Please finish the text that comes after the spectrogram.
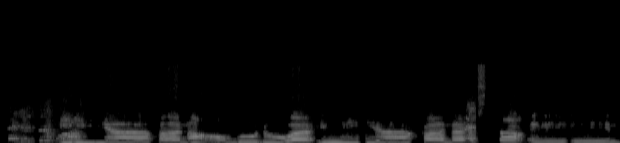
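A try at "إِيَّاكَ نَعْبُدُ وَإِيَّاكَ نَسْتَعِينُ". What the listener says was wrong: Nah, di sini karena budu, nah, ain sukun dengan dalnya perlu diperbaiki. ujung lidah ke gusi. Ujung lidah ke gusi, bukan ke langit-langit. iya, kalau budu kan dia ke langit-langit.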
